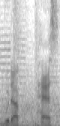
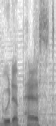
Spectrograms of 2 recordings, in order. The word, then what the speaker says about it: Budapest: So, the correct pronunciation of Buddhapest is Buddhapest. So any S that you see in Hungarian is pronounced as sh.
